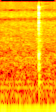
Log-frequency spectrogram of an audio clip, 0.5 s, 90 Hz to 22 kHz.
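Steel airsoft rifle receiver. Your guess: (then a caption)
Real. A single knock on the steel receiver body of an Arcturus AK-12 airsoft gun gives a short, sharp metallic tick with a clear tone around 400 Hz and bright overtones. It rings for about a quarter second over a steady low hum. The knock sound shows the body is real steel, not plastic or fake metal.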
